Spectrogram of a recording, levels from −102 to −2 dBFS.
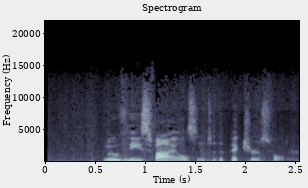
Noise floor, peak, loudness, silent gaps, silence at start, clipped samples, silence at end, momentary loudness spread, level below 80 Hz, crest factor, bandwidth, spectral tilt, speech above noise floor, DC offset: -59 dBFS; -10 dBFS; -31 LUFS; none; 0.6 s; under 0.1%; 0.15 s; 13 LU; -66 dBFS; 22 dB; 14.5 kHz; -4 dB/octave; 27 dB; under 0.1%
